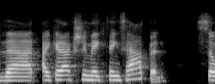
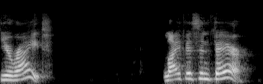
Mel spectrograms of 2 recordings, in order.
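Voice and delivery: mock dry, level, unbothered, flat deadpan; 4 semitones higher than usual. Speaker retelling mom's reply to a child saying it's not fair: deadpan. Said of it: "just deadpan".

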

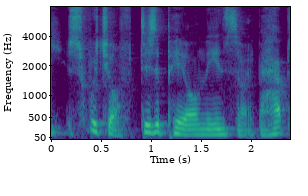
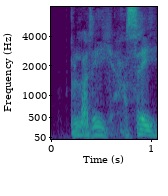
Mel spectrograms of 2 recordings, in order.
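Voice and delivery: muttered, mumbled, lower and quieter; 4 semitones lower, 6 dB quieter than usual. A woman beside the narrator reacts to another's remark; muttering. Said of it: "The woman sitting next to me muttered".

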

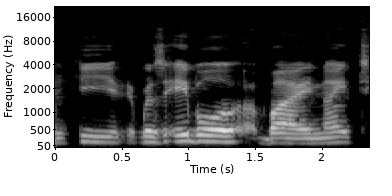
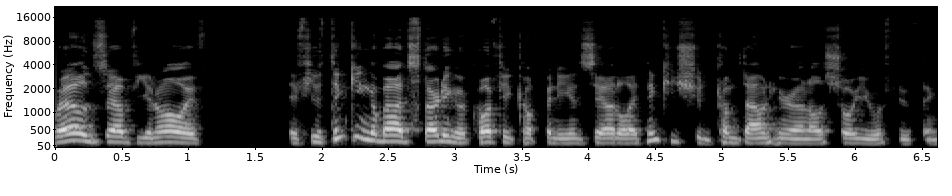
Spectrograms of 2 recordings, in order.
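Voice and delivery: put-on Dutch accent. Quoting a man the speaker had chatted with: Dutch accent. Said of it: "in his wonderful Dutch accent".

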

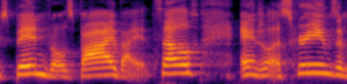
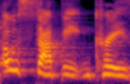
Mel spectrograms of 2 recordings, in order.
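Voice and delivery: ordinary talk

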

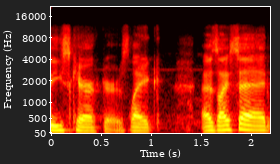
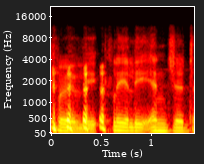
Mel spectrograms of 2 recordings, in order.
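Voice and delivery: bad, barely-there, failed attempt at Russian accent; 3 semitones lower than usual. Trying the same movie line after admitting failure: attempted Russian accent. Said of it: "I can't do the Russian".

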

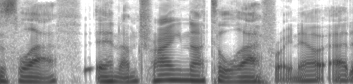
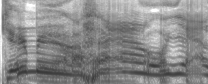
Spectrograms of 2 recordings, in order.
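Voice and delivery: very high, slow, smug, taunting, mocking drawl. Describing a clip, the speaker imitates Chris Jericho's mockery of Stone Cold. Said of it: "He sounds like such a douchebag, like".

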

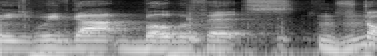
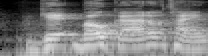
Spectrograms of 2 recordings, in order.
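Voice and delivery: urgent in-character voice, called out; 3 semitones higher than usual. Under fire from a ship behind them, giving an order to the crew, yelling. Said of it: "I'm yelling".

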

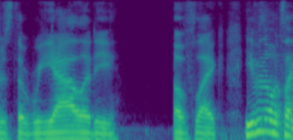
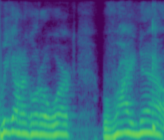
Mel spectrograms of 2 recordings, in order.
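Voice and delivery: put-on angry outburst, higher; 8 semitones higher than usual. Retelling how dad reacted to forgotten laundry: imitating dad losing his temper. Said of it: "Loses it".

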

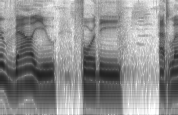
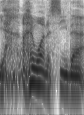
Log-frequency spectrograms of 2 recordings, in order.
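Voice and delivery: mimicked sarcastic tone. Imitating the other speaker's tone back to him: imitating a sarcastic tone. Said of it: "there's a tone there of like".

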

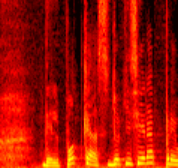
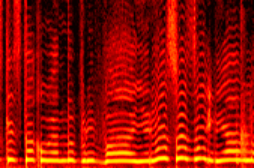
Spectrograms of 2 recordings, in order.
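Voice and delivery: very high, weepy, sobbing crying whine; 12 semitones higher than usual. Speaker retells a girl crying over a game, imitating her crying. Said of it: "Y se pone a llorar".

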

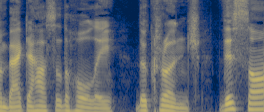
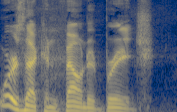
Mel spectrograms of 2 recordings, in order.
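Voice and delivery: put-on American accent. Quoting another man's line a second time, in an American accent. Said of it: "he does a very good, like... American accent".

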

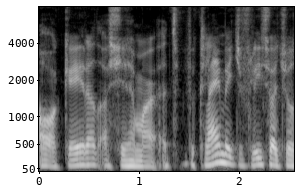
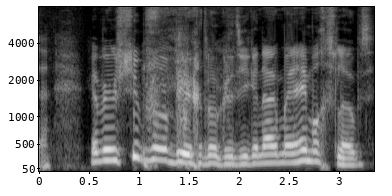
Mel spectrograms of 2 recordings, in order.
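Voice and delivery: fake posh upper-class accent, much higher; 8 semitones higher than usual. Mocking how some rappers talk, the speaker puts on a posh accent. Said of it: "ik wil een soort kakaccentje zetten".

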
